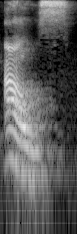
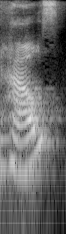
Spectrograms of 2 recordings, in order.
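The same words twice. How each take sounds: First: The word begins with a vowel sound. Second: The word begins with an h sound. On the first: "where there is a H, they take out the H" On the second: "In words like house"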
